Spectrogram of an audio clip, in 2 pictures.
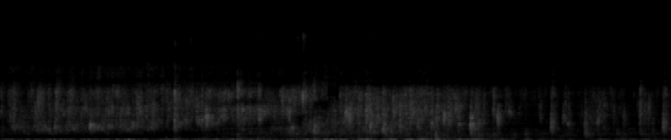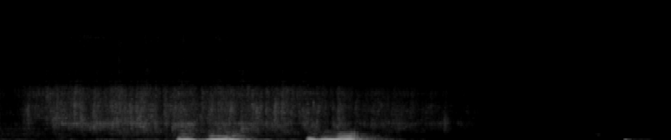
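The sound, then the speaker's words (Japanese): Water pours steadily for about eleven seconds, rinsing foam away in a bath. Two short voiced sounds rise over it near the end, then the water stops and a faint knock follows. “ほら、泡流す。”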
